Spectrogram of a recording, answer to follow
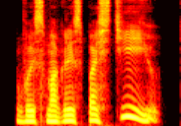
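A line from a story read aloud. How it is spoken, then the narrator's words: Quiet speech. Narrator (Russian): тихо проговорил я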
